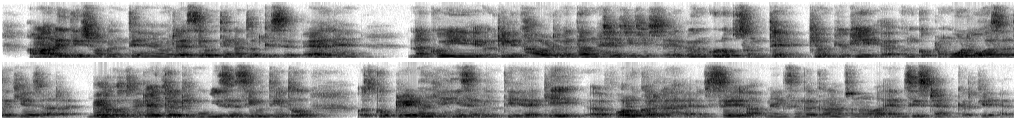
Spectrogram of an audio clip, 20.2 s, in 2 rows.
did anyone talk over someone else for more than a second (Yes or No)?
No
